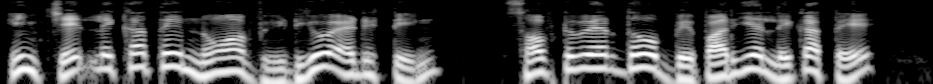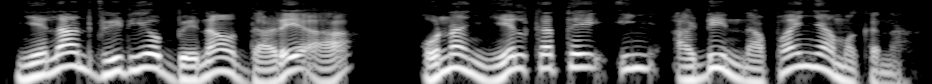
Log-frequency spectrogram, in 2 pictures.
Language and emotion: Santali, surprised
